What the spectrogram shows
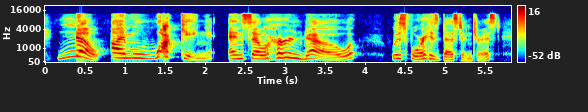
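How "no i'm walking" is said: put-on high, cross, angry three-year-old voice. Retelling a barefoot three-year-old refusing his shoes, imitating an angry toddler. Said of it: "he was pissed".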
